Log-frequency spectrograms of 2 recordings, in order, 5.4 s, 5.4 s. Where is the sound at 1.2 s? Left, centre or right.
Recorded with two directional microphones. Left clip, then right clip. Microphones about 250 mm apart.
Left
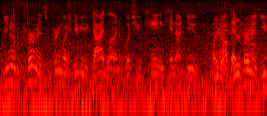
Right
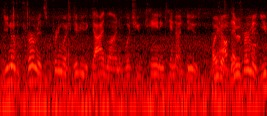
Left.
